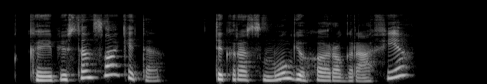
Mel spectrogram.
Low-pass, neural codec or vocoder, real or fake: 10.8 kHz; none; real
